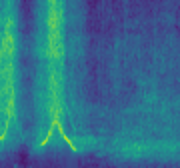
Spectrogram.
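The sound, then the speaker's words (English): A two-part wolf whistle from a talking parrot that whistles at women: a short rising note, then a longer high note that sweeps up and falls away, fairly loud over faint background noise. “I have a talking parrot that will whistle at women.”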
